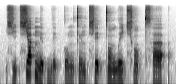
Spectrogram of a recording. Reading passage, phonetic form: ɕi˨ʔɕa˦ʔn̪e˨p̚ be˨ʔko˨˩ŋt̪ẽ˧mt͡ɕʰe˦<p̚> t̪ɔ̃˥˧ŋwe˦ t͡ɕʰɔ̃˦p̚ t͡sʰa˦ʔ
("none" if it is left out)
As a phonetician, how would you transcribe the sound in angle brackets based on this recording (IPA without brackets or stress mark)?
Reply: t̚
